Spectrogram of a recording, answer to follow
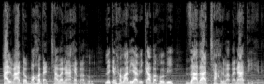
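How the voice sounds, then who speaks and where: Bright, forceful father-in-law, played by a man. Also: on the low side, very animated, moderate pace, soft background music, heavily acted. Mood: approving. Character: appreciative elderly father-in-law, head of the household.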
